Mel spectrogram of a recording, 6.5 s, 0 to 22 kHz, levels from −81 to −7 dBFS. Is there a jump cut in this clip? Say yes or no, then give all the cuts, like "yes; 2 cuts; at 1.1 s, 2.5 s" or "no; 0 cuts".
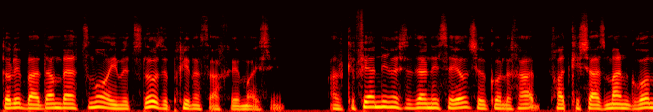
yes; 2 cuts; at 3.1 s, 5.4 s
